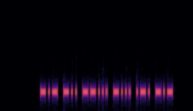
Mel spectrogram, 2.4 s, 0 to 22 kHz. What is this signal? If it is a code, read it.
Morse code, heard as a keyed tone, about 50 wpm, 700 Hz. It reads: KD7BRK
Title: USA Call Signs - 6 Characters - Repeated 3x - 50wpm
